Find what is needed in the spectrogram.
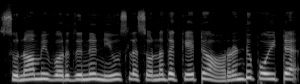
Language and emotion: Tamil, fearful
